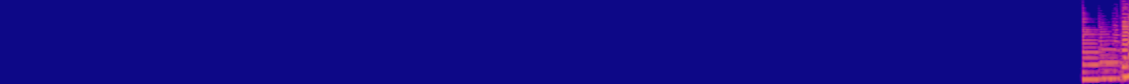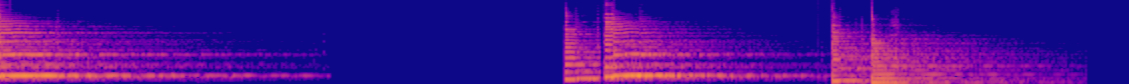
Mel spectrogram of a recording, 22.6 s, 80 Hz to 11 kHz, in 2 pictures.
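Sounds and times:
D# minor guitar lead melody at 157 BPM: 10.8 - 14.6, 17.0 - 22.2.

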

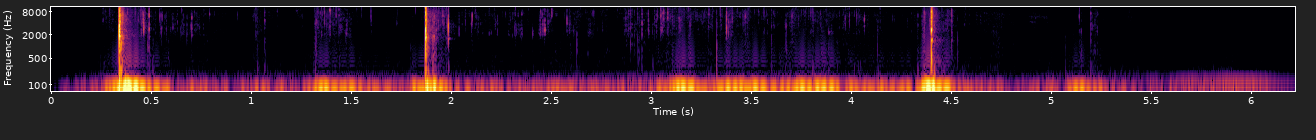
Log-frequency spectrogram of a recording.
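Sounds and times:
squishy cold cut slaps: 0.3 - 5.3.

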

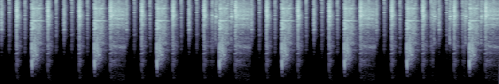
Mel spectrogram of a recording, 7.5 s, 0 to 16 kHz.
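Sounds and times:
shuffle top drum loop in house music: 0.0 - 7.4.

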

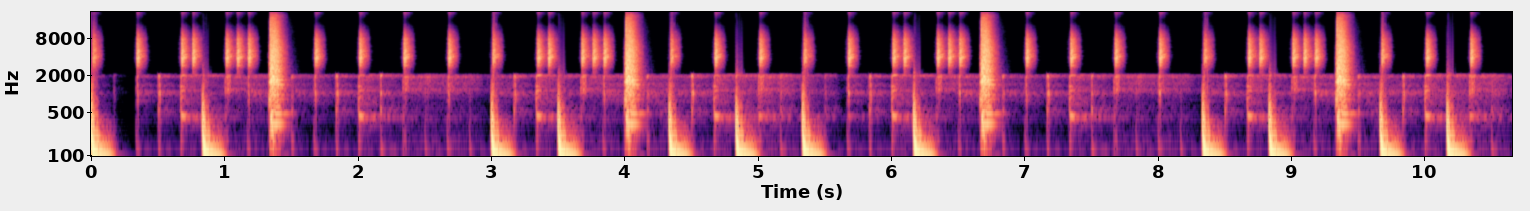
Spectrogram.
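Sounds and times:
drum loop at 90 BPM: 0.0 - 1.8, 3.0 - 7.1, 8.4 - 10.5.

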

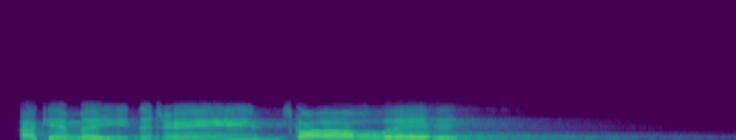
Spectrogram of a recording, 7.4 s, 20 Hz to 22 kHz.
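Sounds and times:
wet vocal phrase in C sharp minor: 0.3 - 6.2.

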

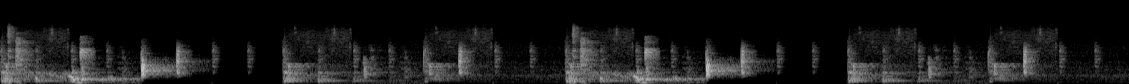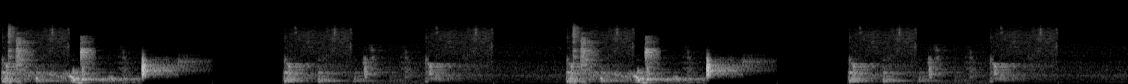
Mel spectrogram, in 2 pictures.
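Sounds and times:
percussion loop at 170 BPM: 0.0 - 5.0, 5.7 - 10.7, 11.3 - 12.8, 14.1 - 16.2, 17.0 - 18.0, 19.8 - 21.9.

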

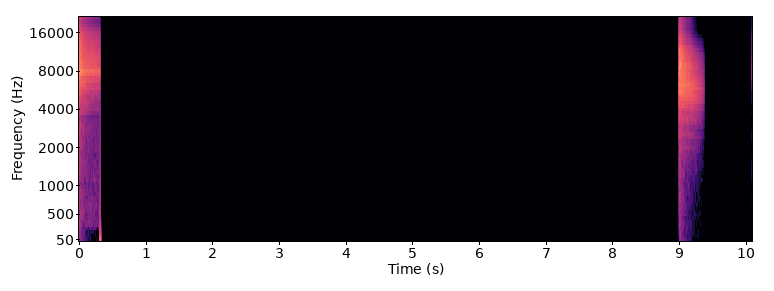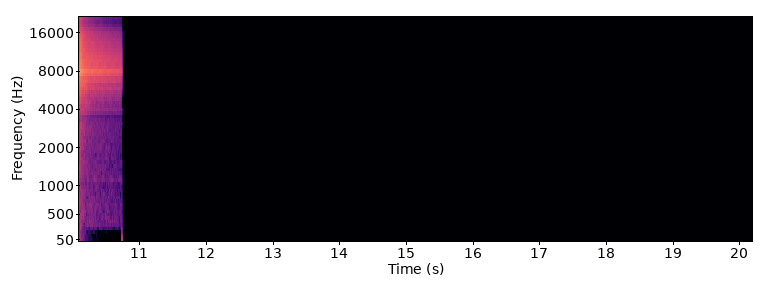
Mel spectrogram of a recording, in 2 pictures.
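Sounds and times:
space drum loop at 95 BPM: 0.0 - 0.3
open hi-hat: 0.0 - 0.4, 9.0 - 9.4, 10.1 - 10.8.

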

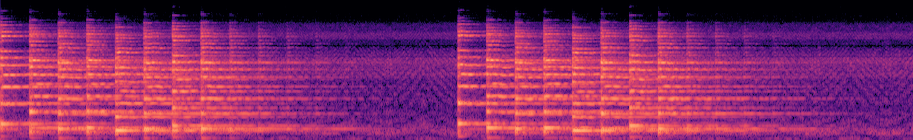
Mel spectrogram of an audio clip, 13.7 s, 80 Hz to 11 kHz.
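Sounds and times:
dark guitar melody in D sharp minor: 0.0 - 5.4, 6.9 - 12.3.

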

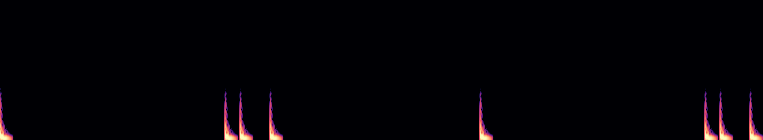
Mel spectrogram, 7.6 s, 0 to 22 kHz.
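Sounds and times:
kick drum at 100 BPM: 2.2 - 2.8, 7.1 - 7.6.

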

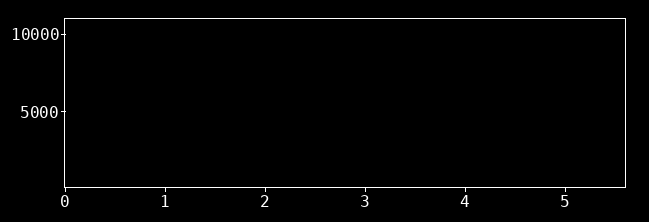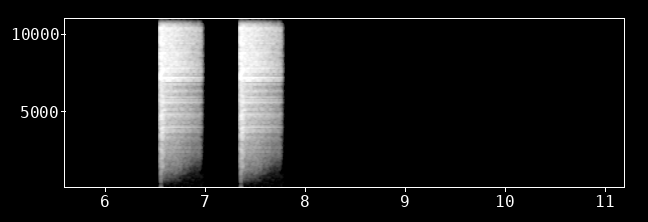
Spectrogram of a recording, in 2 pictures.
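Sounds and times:
drum loop with open hi-hat: 6.6 - 7.8.

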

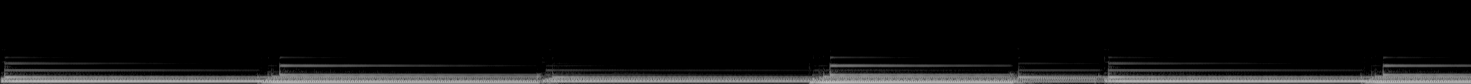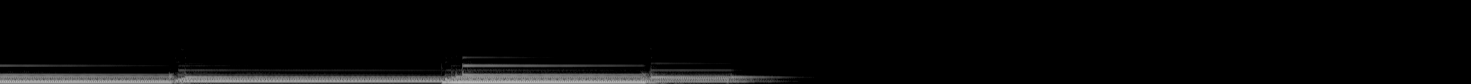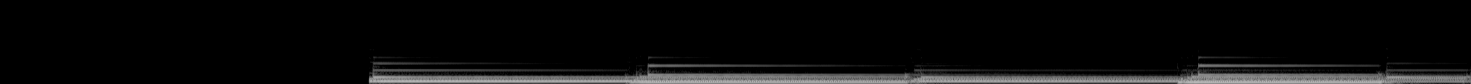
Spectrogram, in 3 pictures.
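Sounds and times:
Rhodes electric piano Afrobeats melody loop in D minor: 0.0 - 22.4, 33.1 - 44.1.

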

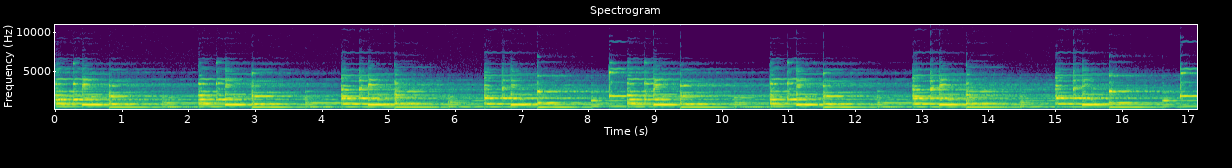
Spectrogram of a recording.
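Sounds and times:
dark bells melody loop in E minor: 0.0 - 17.1.

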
